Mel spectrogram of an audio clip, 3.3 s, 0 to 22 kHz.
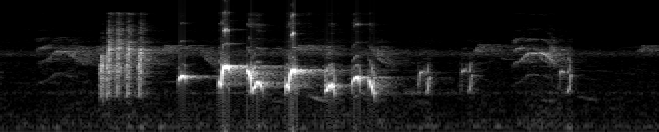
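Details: Caged bulbul calling as a decoy, 13 April 2021: a scratchy burst, then a fast, rollicking run of clear warbled notes, ending in a few softer chips and a thin rising whistle.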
